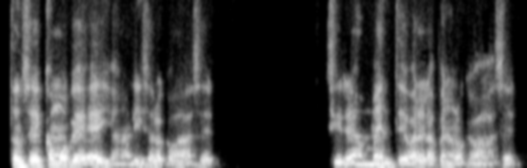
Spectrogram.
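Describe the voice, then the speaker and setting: A man's voice: mid-range voice, steady tone, fairly quick, darkish tone, breathy edge. Earnest Cuban man sharing his story. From Cuba. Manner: earnest, repeats himself, says brother. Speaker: guest. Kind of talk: casual interview.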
